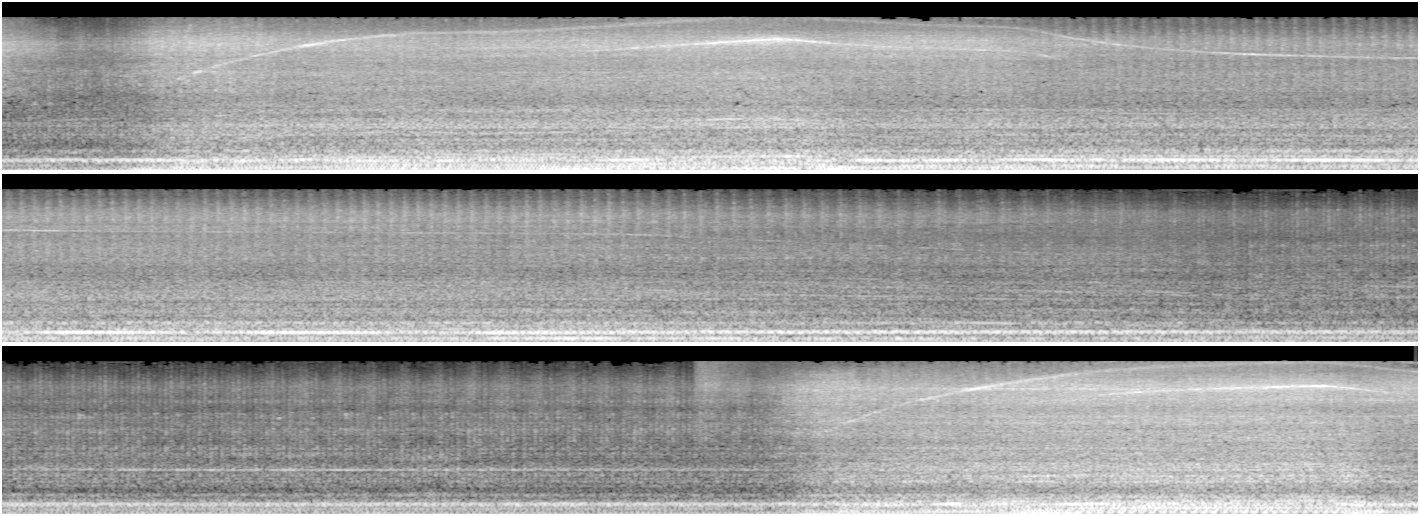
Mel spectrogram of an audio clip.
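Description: Scania OmniCity articulated city bus pulling away about a second in, its engine rising with a high whine that climbs and then slowly falls as it picks up speed. It runs quieter for several seconds, then pulls away again near the end with the same climbing whine.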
